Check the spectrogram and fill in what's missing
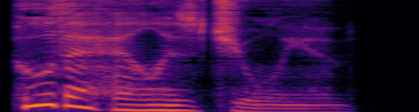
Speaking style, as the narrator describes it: Catherine murmured to herself

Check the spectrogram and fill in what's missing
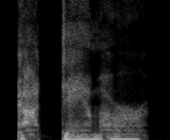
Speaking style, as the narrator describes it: Lisa whispered

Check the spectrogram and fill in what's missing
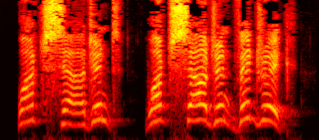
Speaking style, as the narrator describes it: The man yelling was another watchman

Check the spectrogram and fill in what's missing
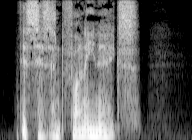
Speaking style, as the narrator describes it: he said, his voice trembling

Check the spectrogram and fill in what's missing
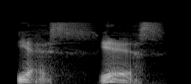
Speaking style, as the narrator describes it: muttered D'Artagnan

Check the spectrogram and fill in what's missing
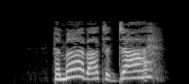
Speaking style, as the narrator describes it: I wheezed

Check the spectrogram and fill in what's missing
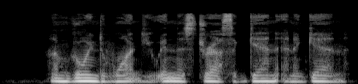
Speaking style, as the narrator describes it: he growled

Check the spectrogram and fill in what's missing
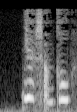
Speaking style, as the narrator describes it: sobbed Caspian

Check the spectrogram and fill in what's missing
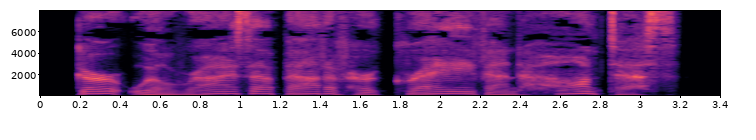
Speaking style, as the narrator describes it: I whispered

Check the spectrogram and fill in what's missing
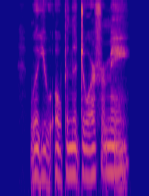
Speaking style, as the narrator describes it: He whispered against my lips

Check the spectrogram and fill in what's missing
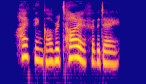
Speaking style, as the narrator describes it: I murmur

